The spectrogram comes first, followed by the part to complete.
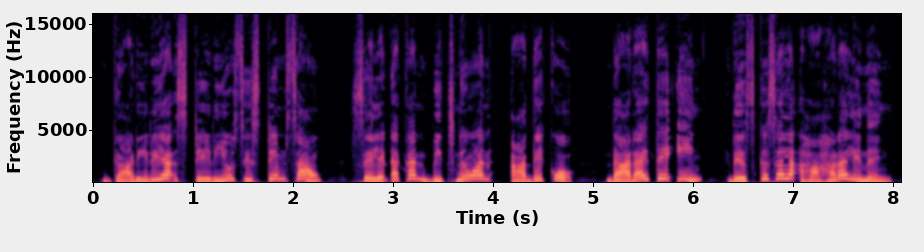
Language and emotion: Santali, surprised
